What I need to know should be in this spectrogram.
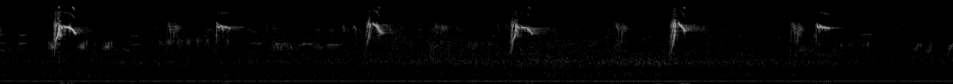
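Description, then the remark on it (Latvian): A western yellow wagtail gives six sharp, high chirping calls at a steady pace, about one every one and a half seconds, each clear, with no talking over them. “Pagājušā gada sākumā izsludinātajā zīmējumu konkursā piedalījās vairāk nekā 300 cilvēku, un tāds pats skaits gada laikā portālā Dabas dati dalījās savos vērojumos par dzelteno cielavu.”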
